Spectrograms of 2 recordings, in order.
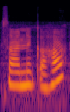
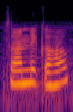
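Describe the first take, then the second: No difference in how they are said.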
